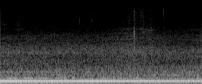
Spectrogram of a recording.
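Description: Steady low hum under a faint hiss of outdoor background noise.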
